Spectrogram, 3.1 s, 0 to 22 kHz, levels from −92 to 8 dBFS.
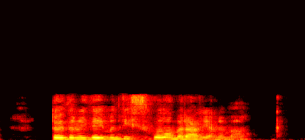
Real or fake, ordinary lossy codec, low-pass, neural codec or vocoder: fake; AAC, 32 kbps; 7.2 kHz; codec, 16 kHz, 4.8 kbps, FACodec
